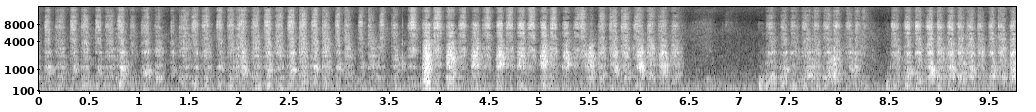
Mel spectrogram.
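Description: A green colored pencil rubs in small, quick strokes across a flat paper coloring sheet on a table, coloring in the eyes while a hand with yellow nails holds the paper. It makes a steady, bright, scratchy rasping with a rapid rhythmic texture, pausing briefly twice before the strokes resume.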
